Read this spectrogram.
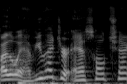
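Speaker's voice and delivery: earnest worried tone. Showing how to ask a question while leaning in: concerned tone. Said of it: "He said it like a concerned".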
